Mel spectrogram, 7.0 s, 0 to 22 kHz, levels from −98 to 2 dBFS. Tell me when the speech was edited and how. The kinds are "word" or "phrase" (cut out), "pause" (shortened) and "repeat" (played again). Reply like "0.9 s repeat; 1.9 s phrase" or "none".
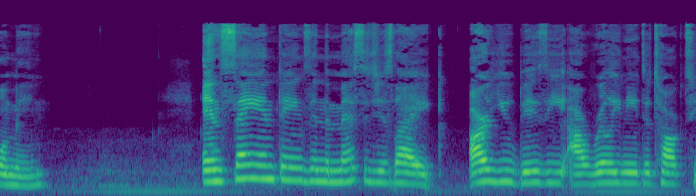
none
